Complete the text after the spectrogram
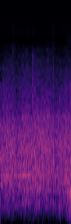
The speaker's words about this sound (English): He just said nothing at all. And standing ovation again. What are they even clapping for?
